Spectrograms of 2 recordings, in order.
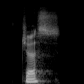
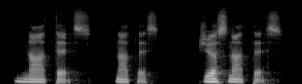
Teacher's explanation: in just we usually will drop the T sound when it's followed by another consonant so instead of saying just and having aive T at the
